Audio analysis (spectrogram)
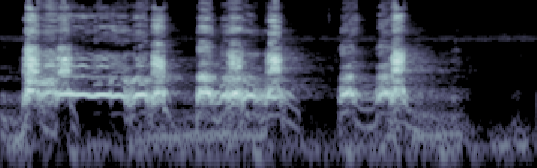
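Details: Beside a rubber plantation in Thailand, a dog gives strained, whining barks run together in bursts of two or three, then fades to quiet with one last bark at the end.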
